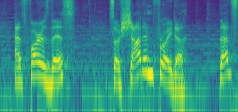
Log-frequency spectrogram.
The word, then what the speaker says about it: Schadenfreude: The first part, Schaden, is pronounced Schaden. Okay, the second part, Freuda. Okay, so together it's Schadenfreude.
